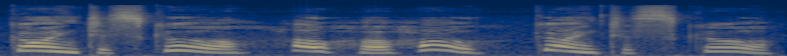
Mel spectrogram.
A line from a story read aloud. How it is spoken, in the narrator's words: exclaimed Happy Jack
